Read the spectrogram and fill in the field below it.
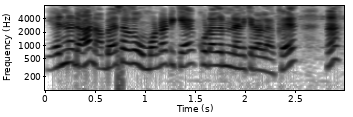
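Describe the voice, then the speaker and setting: A woman's voice: extremely high pitch, fast talker, bright, forceful tone. A woman voicing a domineering older mother-in-law in a Tamil cartoon, scolding and nagging, with a challenging "aa?" at the end of her lines.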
